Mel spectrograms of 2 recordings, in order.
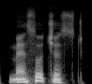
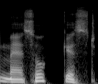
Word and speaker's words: masochist: तो चलिए, मैसोचिस्ट, sorry, क्या बोलते हैं इसे? मैसोकिस्ट। इसका प्रोनाउंसिएशन याद रखना, मैसोकिस्ट। अब चिस्ट बोलो, कुछ भी बोलो, हमारी मर्जी है, लेकिन एक्चुअल में इसका होता है मैसोकिस्ट।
